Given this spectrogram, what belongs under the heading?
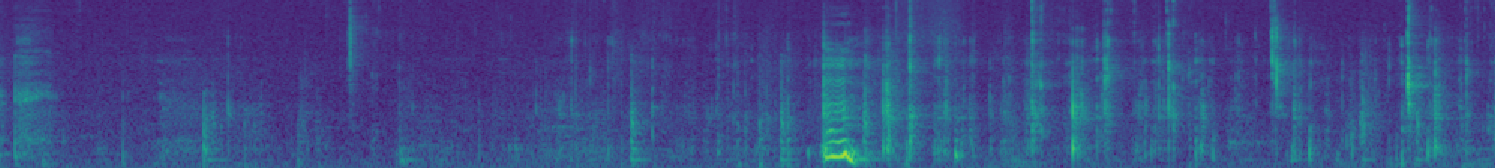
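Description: Sweet and spicy chicken wings with sweet chili sauce are eaten close to the microphone. Soft bites, chewing and wet mouth sounds come in irregular bursts, with a louder crunchy bite midway and quiet pauses between.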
